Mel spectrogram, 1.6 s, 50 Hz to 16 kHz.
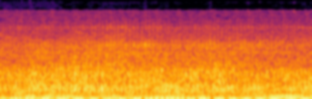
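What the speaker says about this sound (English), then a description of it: "I hear that plane again." Propeller airplane in Farming Simulator 19 flying over a farm property, a steady droning engine hum with low rumbling tones held constant and fairly loud throughout, no talking.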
